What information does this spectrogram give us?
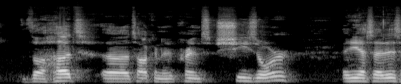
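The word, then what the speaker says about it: Xizor: is uh mister the Hutt talking to Prince she's or and yes that is how it's pronounced and the novel does mention that that's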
